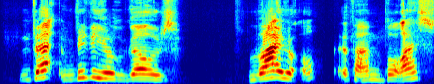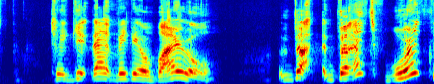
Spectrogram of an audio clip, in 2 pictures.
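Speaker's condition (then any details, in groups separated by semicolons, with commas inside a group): Cerebral palsy, severe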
